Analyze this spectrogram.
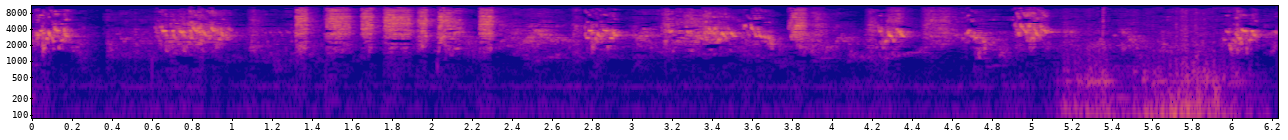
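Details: Budgerigars together with chicks give a rapid, scratchy run of high chirps and squawky notes, several per second, followed near the end by a low rustling thump.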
